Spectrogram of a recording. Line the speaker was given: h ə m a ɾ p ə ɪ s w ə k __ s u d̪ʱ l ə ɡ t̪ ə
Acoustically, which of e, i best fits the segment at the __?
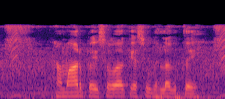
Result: e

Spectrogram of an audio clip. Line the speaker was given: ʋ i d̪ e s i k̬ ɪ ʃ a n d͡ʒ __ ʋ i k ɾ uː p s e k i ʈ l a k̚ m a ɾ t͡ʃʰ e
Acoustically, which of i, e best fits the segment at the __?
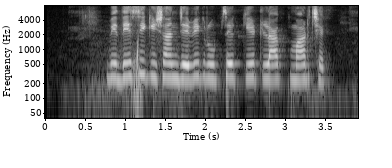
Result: e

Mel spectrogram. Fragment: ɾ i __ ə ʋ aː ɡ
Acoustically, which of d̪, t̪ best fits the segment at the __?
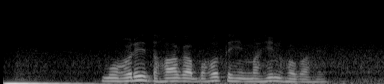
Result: d̪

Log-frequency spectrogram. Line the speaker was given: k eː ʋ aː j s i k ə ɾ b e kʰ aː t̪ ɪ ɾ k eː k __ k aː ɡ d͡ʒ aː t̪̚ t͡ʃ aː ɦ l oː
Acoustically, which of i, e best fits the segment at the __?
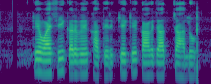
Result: e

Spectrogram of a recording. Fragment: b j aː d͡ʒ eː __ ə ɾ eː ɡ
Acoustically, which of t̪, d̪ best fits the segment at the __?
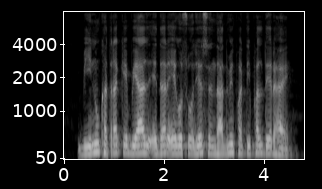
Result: d̪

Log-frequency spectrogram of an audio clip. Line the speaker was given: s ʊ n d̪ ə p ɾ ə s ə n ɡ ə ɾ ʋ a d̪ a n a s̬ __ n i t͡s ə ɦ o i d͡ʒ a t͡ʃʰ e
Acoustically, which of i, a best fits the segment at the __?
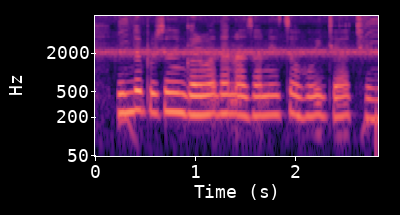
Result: a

